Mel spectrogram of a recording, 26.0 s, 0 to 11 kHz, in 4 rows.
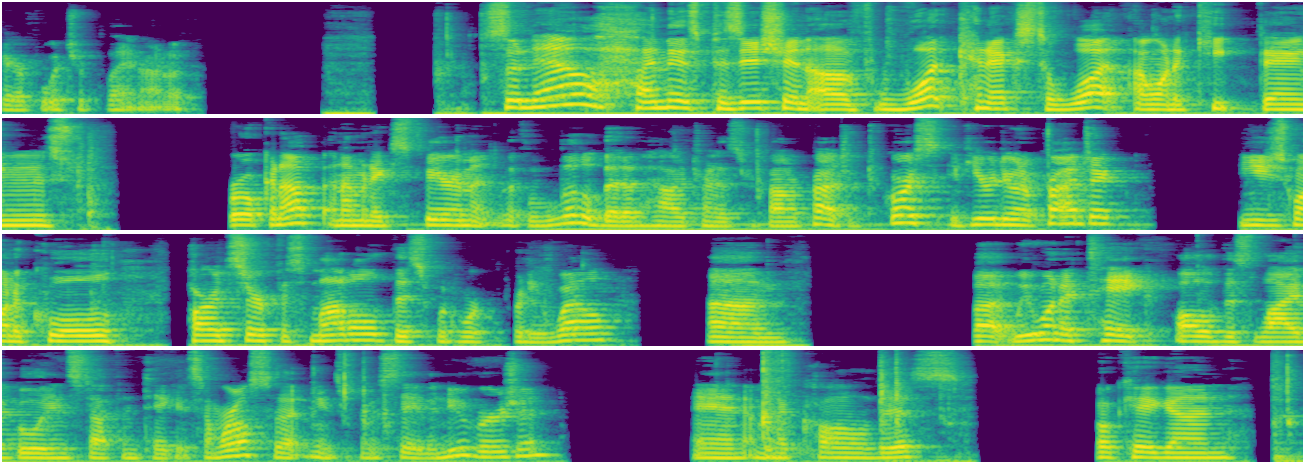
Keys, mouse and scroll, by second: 1.0 shift+right click, 1.6 alt+right click, 9.1 right click, 9.9 alt+right click, 10.7 right click, 10.7 right click, 16.8 click, 18.9 click, 21.1 s, 22.3 click, 23.8 BackSpace.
